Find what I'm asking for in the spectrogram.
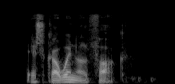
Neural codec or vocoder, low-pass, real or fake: none; 10.8 kHz; real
